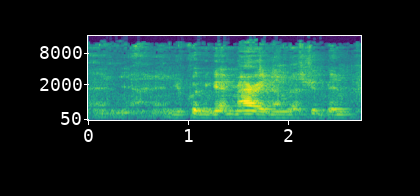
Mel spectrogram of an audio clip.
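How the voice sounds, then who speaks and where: A man's voice: fairly low pitch, completely flat delivery, normal speed. An older man with a Finnish-American accent, Finnish as his first language, reminiscing hesitantly in an oral history interview, with many fillers and restarts. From United States. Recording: roomy, distant, noisy home recording.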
